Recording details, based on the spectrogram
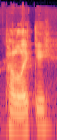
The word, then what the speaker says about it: Palicki: Adrian Palicki? – Palicki, yeah.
